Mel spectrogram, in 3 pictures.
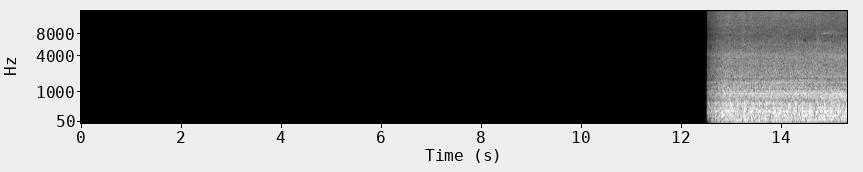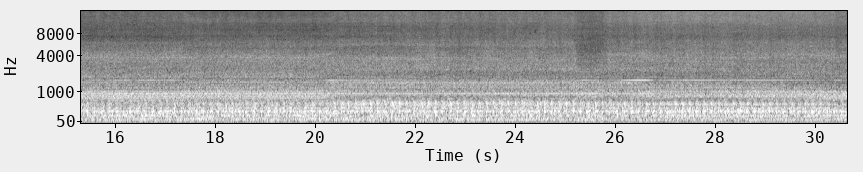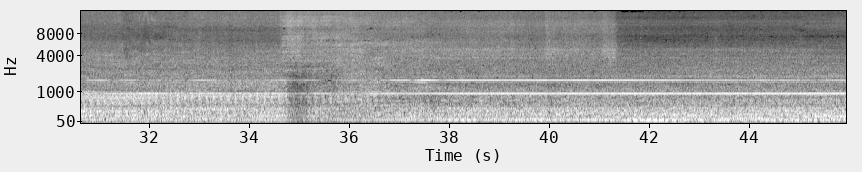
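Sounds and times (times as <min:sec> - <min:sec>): deburring machine running: 0:12.6 - 0:45.9
steady high whine: 0:12.6 - 0:45.9.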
